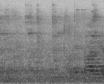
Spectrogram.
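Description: Boxers' feet stepping and shuffling on the ring canvas in a quick irregular patter, with a voice calling out loudly near the end.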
